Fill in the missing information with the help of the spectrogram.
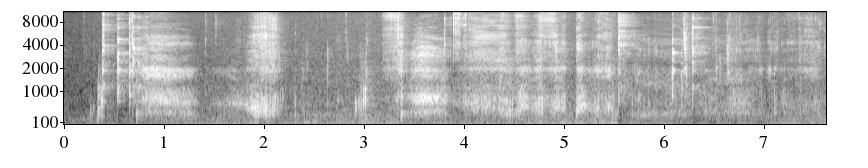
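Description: A person slurping instant-noodle broth from a spoon, several noisy slurps about a second apart. A metal spoon clinks against the bowl in between.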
